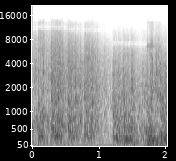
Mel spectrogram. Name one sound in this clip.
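Gunshots ring out loudly in quick bursts.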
